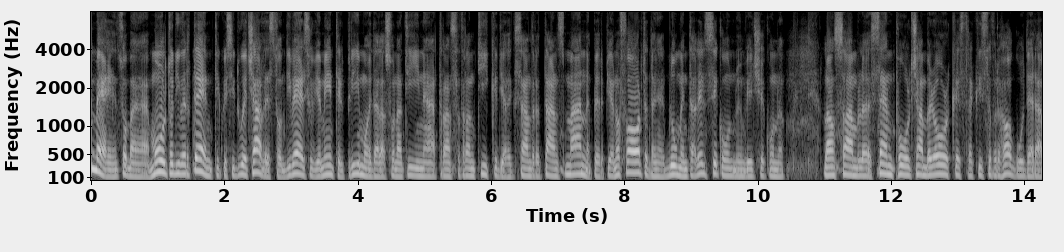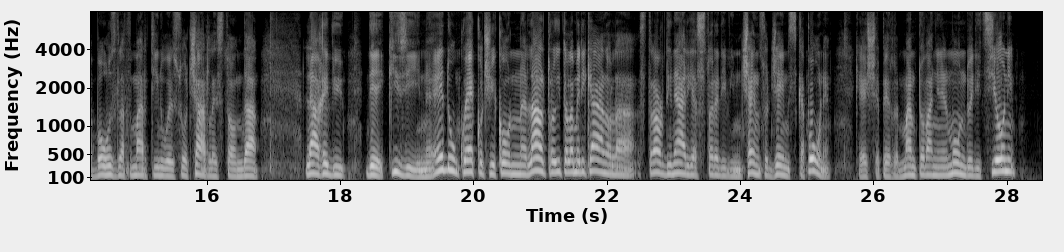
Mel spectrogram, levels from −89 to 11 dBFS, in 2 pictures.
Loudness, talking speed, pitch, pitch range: -20 LUFS, 135 wpm, 145 Hz, 125-170 Hz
